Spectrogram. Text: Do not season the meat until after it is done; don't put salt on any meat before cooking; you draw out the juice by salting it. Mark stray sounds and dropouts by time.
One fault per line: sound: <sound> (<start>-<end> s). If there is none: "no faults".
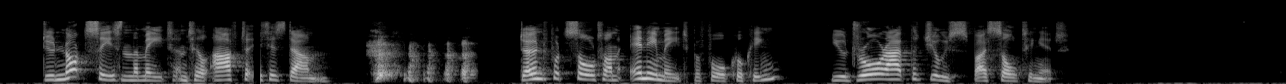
sound: dropout (2.5-2.6 s)
sound: laugh (3.7-4.8 s)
